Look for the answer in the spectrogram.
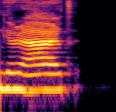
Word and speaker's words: Gairard: Yeah, so I'm as Catherine Gairard. Everywhere, so it's spelled C-A-T-H-E-R-I-N-E. And then my last name is G-A-I-R-A-R-D.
